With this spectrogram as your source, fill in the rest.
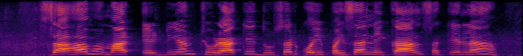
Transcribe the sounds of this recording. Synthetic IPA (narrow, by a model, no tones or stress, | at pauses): saɦəbɦəmaːɾeɖijəmt͡ʃuɾaked̪uːsəɾkoːipəɪsanɪkaːlsəkela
